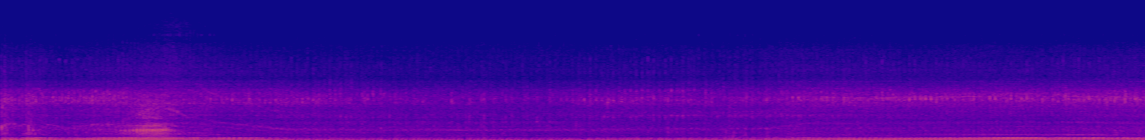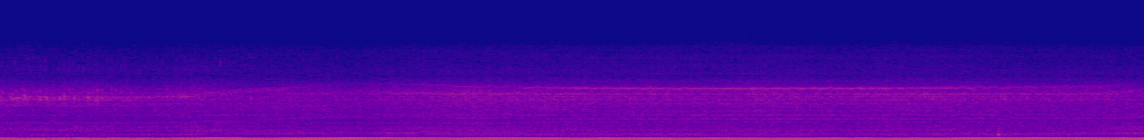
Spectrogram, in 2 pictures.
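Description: Harley-Davidson motorcycle engine running at road speed, heard from the bike. Its note swells and shifts in pitch briefly about two seconds in, then holds steady at a slightly higher pitch from a little past halfway.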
